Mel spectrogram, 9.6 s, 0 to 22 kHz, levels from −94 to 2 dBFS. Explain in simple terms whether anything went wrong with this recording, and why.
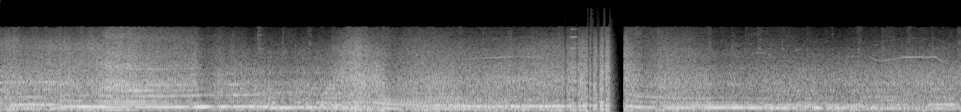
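Between 5.63 and 6.25 s the sound turns choppy and robotic, with bits dropping out. This is repeated packet loss: seven pieces went missing in quick succession, the longest about 0.15 s, and each hole was patched by stretching the previous sound, covering roughly 40% of that stretch.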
